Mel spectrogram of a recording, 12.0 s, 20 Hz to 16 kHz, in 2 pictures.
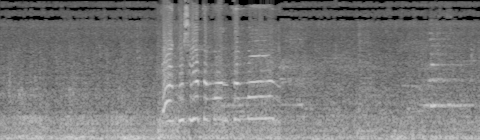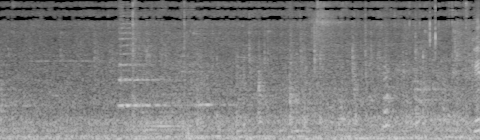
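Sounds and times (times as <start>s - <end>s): metro train rumble: 0.0s - 12.0s.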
